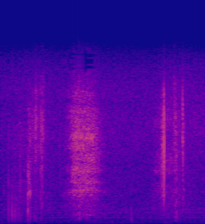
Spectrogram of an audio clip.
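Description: A man sniffing once through his nose, a short hiss about a second in, with a few faint clicks around it.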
